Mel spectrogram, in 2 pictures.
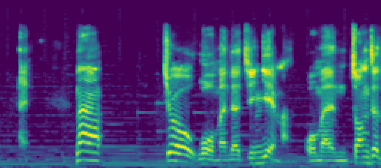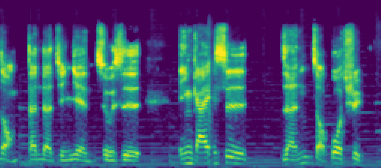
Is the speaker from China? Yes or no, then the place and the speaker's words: no; Taiwan; 像我们台湾人的第一个想到说啊，我要赶快去跟柜台反应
